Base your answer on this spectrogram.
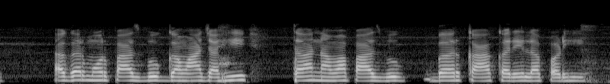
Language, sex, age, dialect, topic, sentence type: Chhattisgarhi, female, 51-55, Western/Budati/Khatahi, banking, question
